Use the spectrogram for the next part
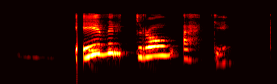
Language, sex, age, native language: Icelandic, female, 10, Icelandic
